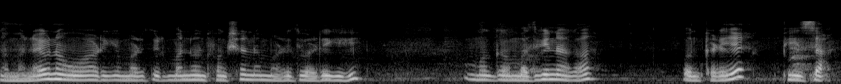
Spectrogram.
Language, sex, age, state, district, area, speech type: Kannada, female, 45-60, Karnataka, Koppal, rural, spontaneous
